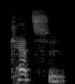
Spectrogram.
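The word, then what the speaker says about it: 血: When it's used as part of a larger kanji, it will usually be pronounced ketsu as in ketsi, which means vampire.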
